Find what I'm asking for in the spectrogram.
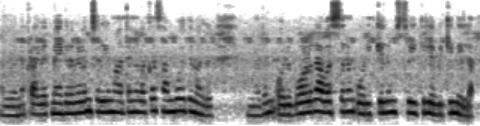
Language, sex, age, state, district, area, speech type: Malayalam, female, 18-30, Kerala, Kollam, rural, spontaneous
